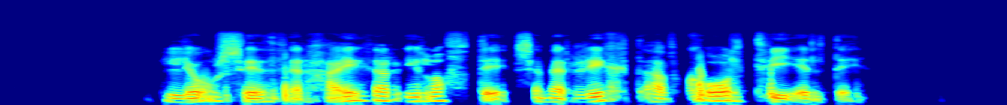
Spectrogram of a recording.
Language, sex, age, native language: Icelandic, male, 30-39, Icelandic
